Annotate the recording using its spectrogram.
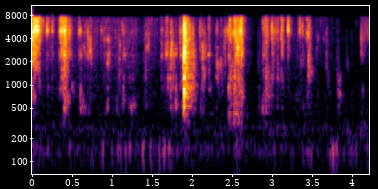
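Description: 2017-18 Upper Deck SP Game Used hockey card pack being torn open, its foil wrapper crinkling and ripping in irregular crackles, the loudest a little under two seconds in.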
